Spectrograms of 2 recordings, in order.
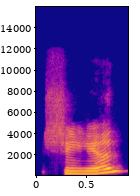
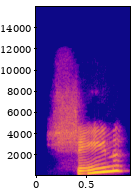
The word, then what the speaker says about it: Shein: Some people say it Shein. Some people say it Sheen. Some people say it Shine. I say Shein. That's how I pronounce it, so that's probably incorrect.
